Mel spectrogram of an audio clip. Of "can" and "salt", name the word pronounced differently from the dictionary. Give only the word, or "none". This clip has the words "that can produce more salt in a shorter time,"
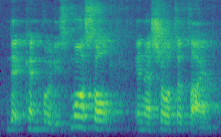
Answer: none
